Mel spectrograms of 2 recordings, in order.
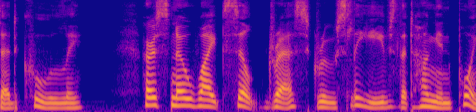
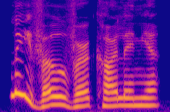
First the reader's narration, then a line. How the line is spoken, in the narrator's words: Anaya chuckled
